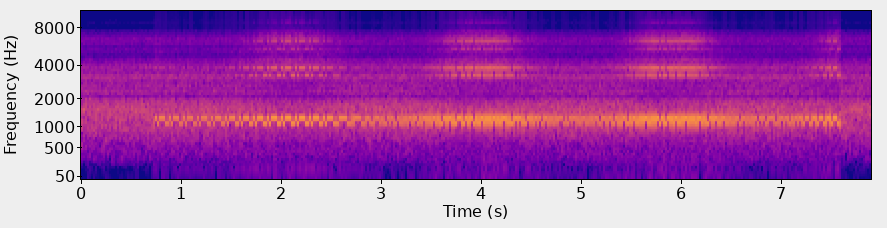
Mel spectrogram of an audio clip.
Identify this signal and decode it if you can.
NAVTEX (SITOR-B), 100 baud, 170 Hz shift, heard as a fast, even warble, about 1180 Hz centre, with radio static and fading. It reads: IL VIENT DE PASSER EN PIED.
